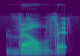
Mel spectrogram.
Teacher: you don't have to release the T, hold it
